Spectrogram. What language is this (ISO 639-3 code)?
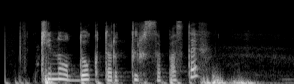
rus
